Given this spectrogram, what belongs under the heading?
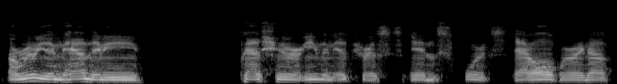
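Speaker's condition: Cleft lip and palate; former wheelchair user

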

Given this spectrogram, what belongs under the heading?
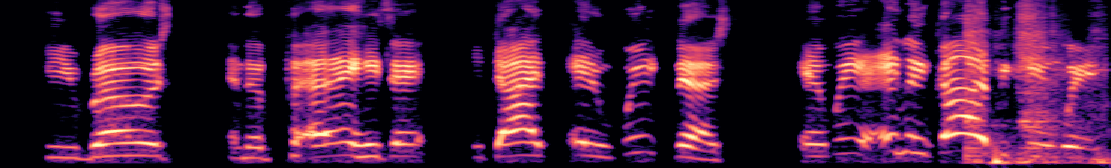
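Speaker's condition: Cerebral palsy; wheelchair user

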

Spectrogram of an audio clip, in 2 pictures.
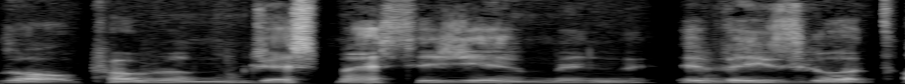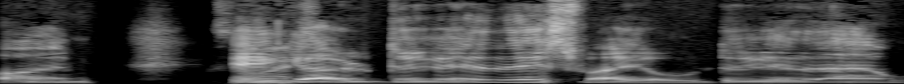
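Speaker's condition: Cerebral palsy, moderate; spastic, self-described middle range, delivery complications at birth, diagnosed in childhood; shaking, muscles tense and relax, whole-body spasms in bed, walks a bit funny; talks a bit funny

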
